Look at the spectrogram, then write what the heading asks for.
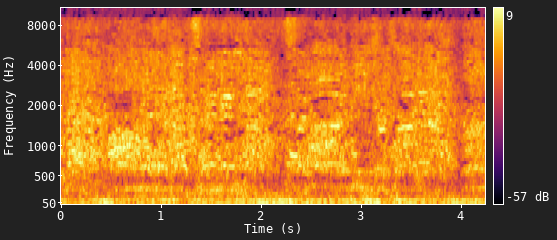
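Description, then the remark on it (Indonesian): A crowd of protesters shouting together outside a university in Tehran, Iran, a dense, continuous roar of yelling voices with rhythmic surges, loud throughout. “Ternyata musuh kami ada di sini, teriaknya di luar sebuah universitas di Teheran.”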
